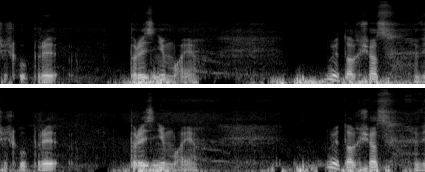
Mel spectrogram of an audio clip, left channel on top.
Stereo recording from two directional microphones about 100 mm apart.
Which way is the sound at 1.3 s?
65° left (ahead or behind).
